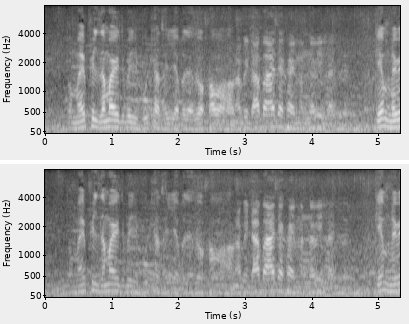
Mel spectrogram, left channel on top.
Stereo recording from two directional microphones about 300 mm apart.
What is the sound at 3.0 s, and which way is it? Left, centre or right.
Speech, right.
